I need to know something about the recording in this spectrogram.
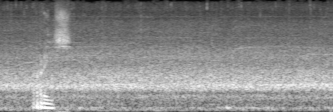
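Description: One short spoken word, a player's name, then a steady, even background hiss with no other distinct sounds.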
